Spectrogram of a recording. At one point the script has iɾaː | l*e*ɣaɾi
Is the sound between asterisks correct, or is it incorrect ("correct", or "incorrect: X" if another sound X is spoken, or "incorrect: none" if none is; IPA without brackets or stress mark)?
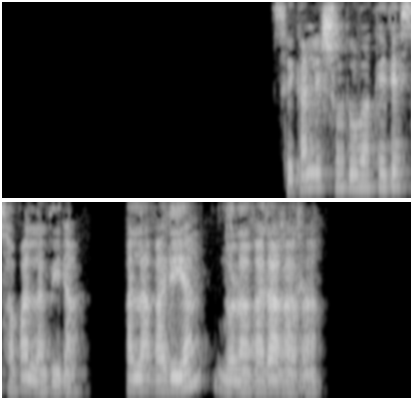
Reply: incorrect: a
